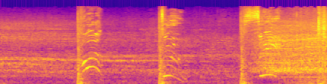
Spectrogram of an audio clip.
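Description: A referee's hand slaps the mat for a count.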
